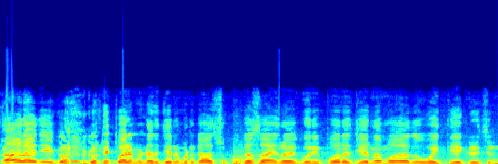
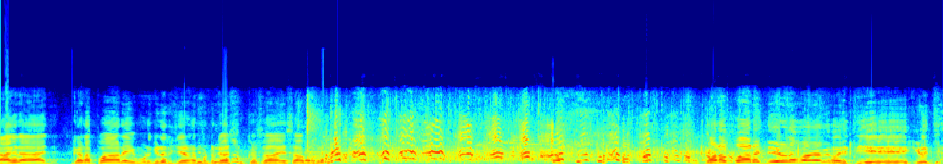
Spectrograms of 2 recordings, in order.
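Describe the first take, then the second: First: The line is rattled off very quickly. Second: The line is spoken slowly with measured pauses. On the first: The speaker calls it wrong. "ஒரு ரொம்ப ஃபாஸ்டா பேசுவார்" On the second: The speaker calls it right. "நிறுத்தி நிதானமா பேசணும்"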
